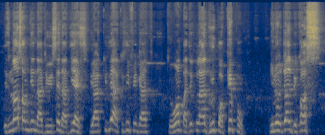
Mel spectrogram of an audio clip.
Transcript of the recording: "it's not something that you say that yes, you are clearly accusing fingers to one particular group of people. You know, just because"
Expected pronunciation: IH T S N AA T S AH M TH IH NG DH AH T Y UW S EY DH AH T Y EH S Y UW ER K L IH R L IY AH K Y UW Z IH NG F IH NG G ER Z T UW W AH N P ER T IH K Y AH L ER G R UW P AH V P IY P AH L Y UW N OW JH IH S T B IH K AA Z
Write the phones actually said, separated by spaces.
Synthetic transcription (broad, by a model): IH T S N AA T S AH M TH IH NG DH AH T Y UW S EY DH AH T Y EH S Y UW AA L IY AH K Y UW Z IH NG F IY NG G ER T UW W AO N P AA T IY K Y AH L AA G R UW P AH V P IY P AH L Y UW N OW JH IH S B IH K AA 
